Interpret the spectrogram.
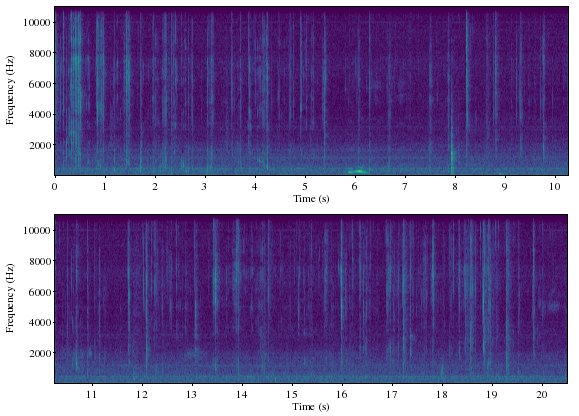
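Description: Close-up chewing and crunching of crispy roast pig skin (lechon), with many short, sharp crackling bites spread throughout. There is a brief hummed sound of enjoyment about six seconds in.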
